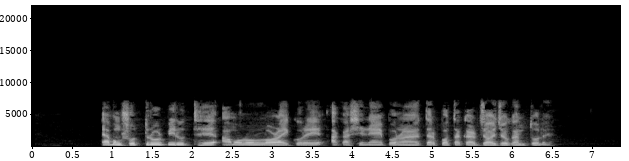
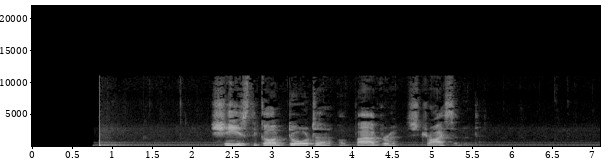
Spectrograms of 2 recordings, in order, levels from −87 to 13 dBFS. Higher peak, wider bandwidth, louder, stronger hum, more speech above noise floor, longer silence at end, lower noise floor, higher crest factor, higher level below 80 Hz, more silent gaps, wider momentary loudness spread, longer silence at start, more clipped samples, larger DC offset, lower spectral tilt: about the same, -2 dBFS vs -2 dBFS; second, 7.4 kHz vs 11.5 kHz; about the same, -17 LUFS vs -19 LUFS; neither; first, 61 dB vs 34 dB; second, 0.9 s vs 1.75 s; first, -78 dBFS vs -52 dBFS; about the same, 16 dB vs 20 dB; second, -58 dBFS vs -50 dBFS; neither; second, 7 LU vs 16 LU; about the same, 0.9 s vs 0.85 s; neither; neither; about the same, -4.5 dB/octave vs -5 dB/octave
